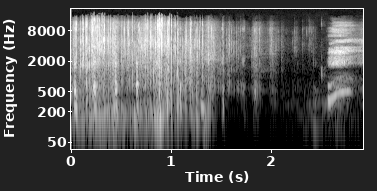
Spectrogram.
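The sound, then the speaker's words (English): Someone eats Cheetos: crisp crunching and crinkling come in quick, loud bursts for over a second, then die away into near silence. “I'm eating Cheetos.”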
